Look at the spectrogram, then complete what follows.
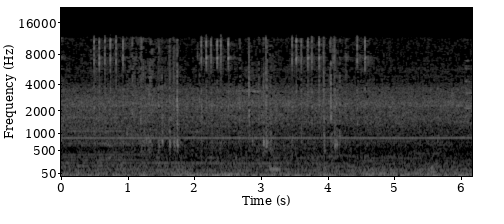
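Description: Faint computer keyboard typing in three quick bursts of keystrokes.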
